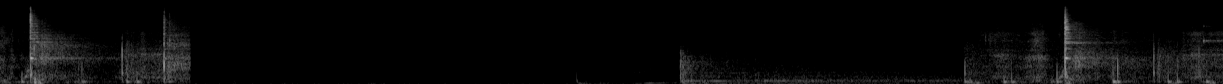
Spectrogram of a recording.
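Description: A badminton racket smacks a shuttlecock sharply, echoing in a large hall.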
